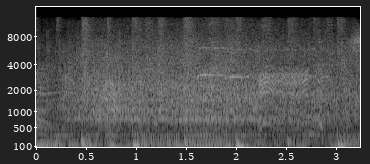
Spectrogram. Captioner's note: audience applause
